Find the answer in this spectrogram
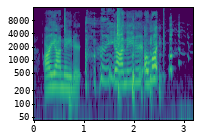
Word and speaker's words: Arianator: Arianator. Oh my god. So, it's like a Terminator, right?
